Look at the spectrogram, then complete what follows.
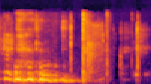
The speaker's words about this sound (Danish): Øh, for nu vil jeg rigtig gerne sige tusind, tusind tak for, øh, til panelisterne. Hvis I lige kan unmute, og så give jer selv og hinanden og publikum en hånd, så vi bare lige får, øh, får lidt stemning ind.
